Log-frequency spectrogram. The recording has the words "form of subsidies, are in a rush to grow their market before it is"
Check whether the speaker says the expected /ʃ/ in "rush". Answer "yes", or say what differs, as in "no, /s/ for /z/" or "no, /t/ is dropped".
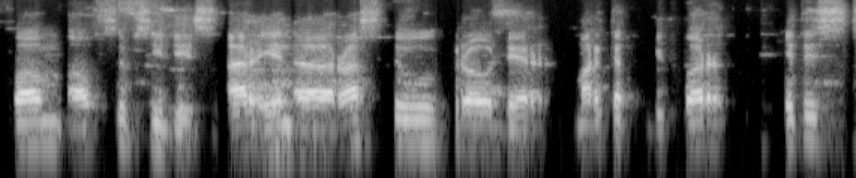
no, /s/ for /ʃ/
